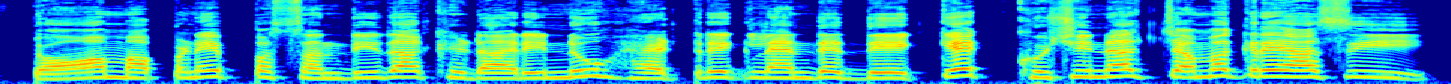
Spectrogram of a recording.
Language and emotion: Punjabi, happy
